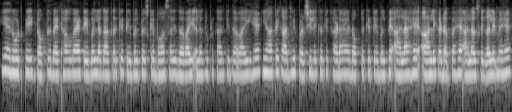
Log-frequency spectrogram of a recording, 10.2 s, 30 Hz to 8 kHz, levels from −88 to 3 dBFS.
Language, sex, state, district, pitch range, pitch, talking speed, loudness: Hindi, female, Bihar, Purnia, 195-210 Hz, 200 Hz, 280 wpm, -19 LUFS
